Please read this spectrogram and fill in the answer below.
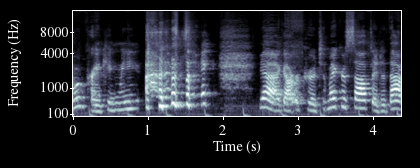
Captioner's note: laughs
